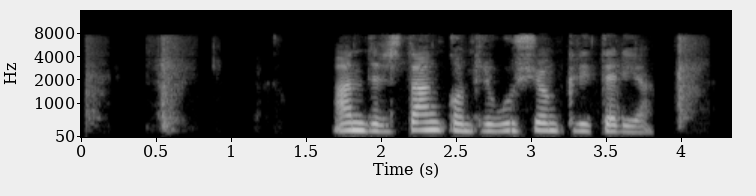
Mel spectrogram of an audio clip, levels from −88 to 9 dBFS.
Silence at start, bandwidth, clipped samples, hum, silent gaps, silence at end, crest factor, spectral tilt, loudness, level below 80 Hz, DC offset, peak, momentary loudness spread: 0.05 s; 8 kHz; under 0.1%; none; 0.30-0.43 s, 0.82-0.86 s, 0.95-1.15 s, 1.37-1.68 s, 3.83-3.95 s; 0.2 s; 22 dB; -4 dB/octave; -23 LUFS; -74 dBFS; under 0.1%; -4 dBFS; 17 LU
